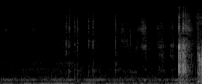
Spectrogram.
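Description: A book page being turned by hand: soft paper rustling, then a short, sharp swish of the page near the end.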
